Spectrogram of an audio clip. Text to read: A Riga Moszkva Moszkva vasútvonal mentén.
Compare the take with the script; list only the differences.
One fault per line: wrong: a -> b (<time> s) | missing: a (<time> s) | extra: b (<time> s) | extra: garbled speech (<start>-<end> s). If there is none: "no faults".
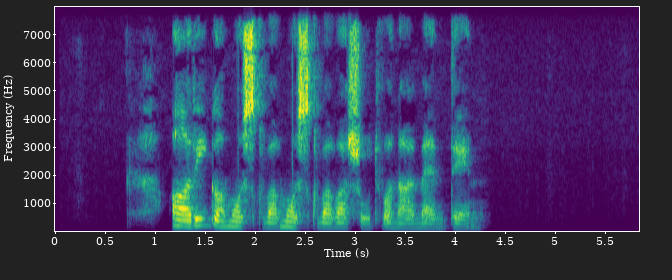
no faults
